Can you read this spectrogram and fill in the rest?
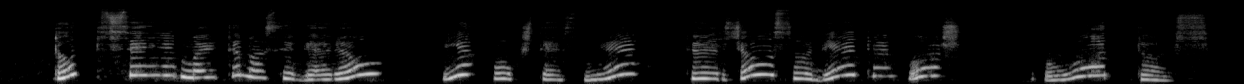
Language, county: Lithuanian, Panevėžys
